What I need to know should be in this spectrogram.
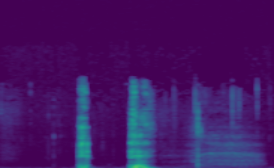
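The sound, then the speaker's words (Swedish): A woman clears her throat at a microphone: two rough, throaty bursts in quick succession, then a shorter, softer rasp that trails off into quiet. “Hon vinklar ned mikrofonen och harklar sig.”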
